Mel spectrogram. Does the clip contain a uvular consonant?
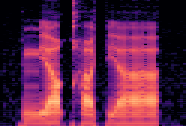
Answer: yes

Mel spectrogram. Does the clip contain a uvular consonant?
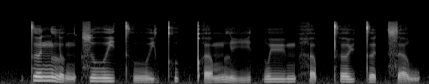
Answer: no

